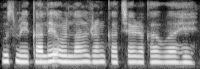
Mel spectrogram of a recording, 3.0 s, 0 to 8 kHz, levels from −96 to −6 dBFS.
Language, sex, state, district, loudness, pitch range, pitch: Hindi, female, Arunachal Pradesh, Papum Pare, -16 LUFS, 215-225 Hz, 220 Hz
